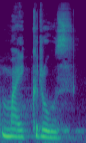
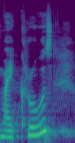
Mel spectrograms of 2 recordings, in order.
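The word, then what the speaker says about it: μικρός: Has been originated from a Greek word जिसका pronunciation था माइक्रोज, MIKROS, माइक्रोज, जिसका अर्थ होता है स्मॉल या सूक्ष्म।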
